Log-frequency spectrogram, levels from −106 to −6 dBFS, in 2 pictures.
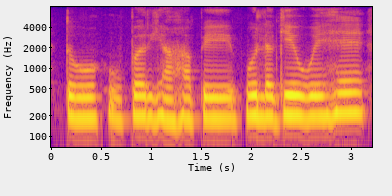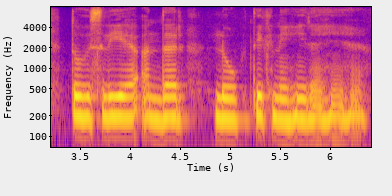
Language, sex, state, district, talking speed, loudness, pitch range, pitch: Hindi, female, Uttar Pradesh, Jyotiba Phule Nagar, 150 wpm, -16 LUFS, 180-195 Hz, 190 Hz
